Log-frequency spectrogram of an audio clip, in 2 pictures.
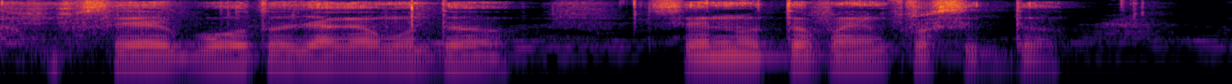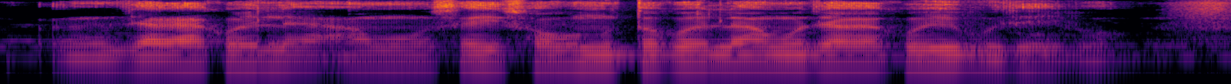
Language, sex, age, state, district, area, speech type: Odia, male, 18-30, Odisha, Mayurbhanj, rural, spontaneous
